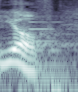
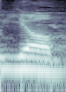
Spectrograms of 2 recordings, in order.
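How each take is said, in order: First: The name ends with a v sound. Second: The name ends with a b sound. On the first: The speaker calls it right. "tylko zawsze Jow" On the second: The speaker calls it wrong. "żaden Żyd nie mówi po hebrajsku Job"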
